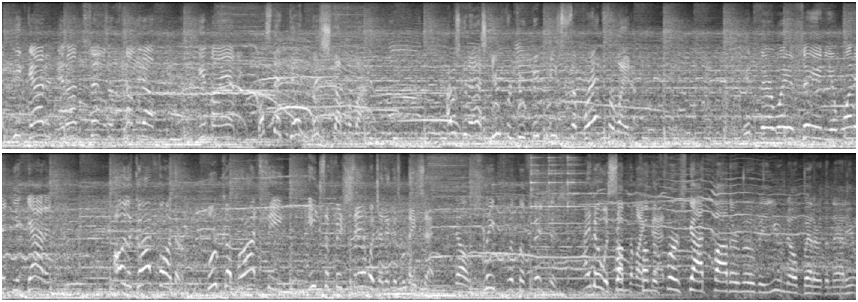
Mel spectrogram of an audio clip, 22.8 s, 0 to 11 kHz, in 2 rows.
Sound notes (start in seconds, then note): 18.3 bell dinging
